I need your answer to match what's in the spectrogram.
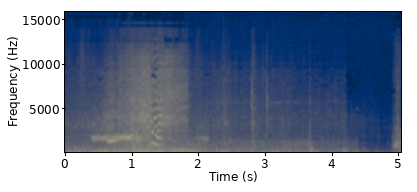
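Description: A BMW car rolls in, its engine and tyre noise swelling, then brakes squeal faintly as it slows and settles to a stop, leaving a quieter idle with a few small clunks.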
